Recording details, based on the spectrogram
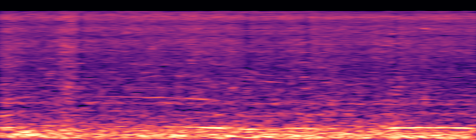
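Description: Airliner engines roaring in reverse thrust just after touchdown, a loud, steady low rumble with a faint tonal whine running through it, continuous for the whole moment with no talk.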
